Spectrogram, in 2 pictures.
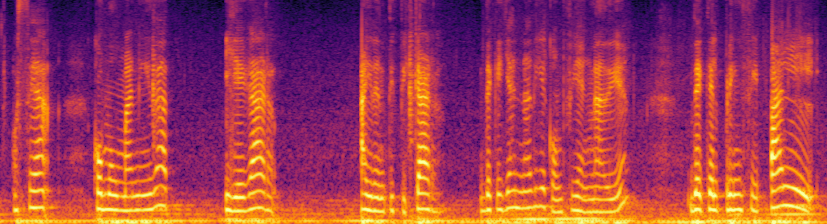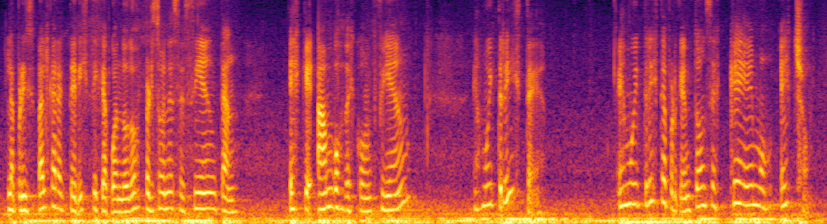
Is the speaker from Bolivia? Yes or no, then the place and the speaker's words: yes; Bolivia; como sociedad boliviana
